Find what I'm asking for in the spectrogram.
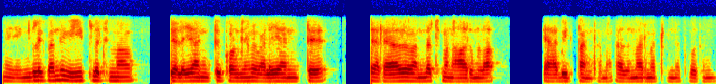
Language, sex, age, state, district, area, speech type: Tamil, male, 18-30, Tamil Nadu, Erode, rural, conversation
